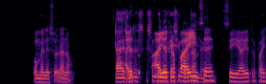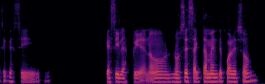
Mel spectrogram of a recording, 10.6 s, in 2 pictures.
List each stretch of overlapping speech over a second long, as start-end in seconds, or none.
2.5-4.1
